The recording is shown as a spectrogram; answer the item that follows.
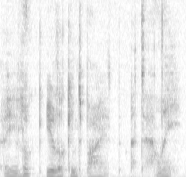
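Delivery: hushed whisper. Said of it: "why are we whispering?".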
